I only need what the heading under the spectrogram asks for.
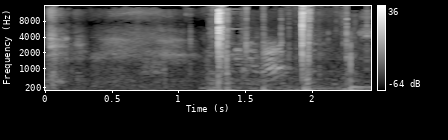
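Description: A metal gate clanks open with several sharp, bright clinks and rattles of metal, coming in quick bursts after a brief quiet stretch.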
